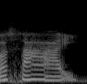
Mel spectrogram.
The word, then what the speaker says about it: ทราย: หนู อ่าน ว่า ดิน อัน นี้ อ่าน ว่า ทราย ทอ ทะ หาน รอ เรือ สระ อา ยอ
